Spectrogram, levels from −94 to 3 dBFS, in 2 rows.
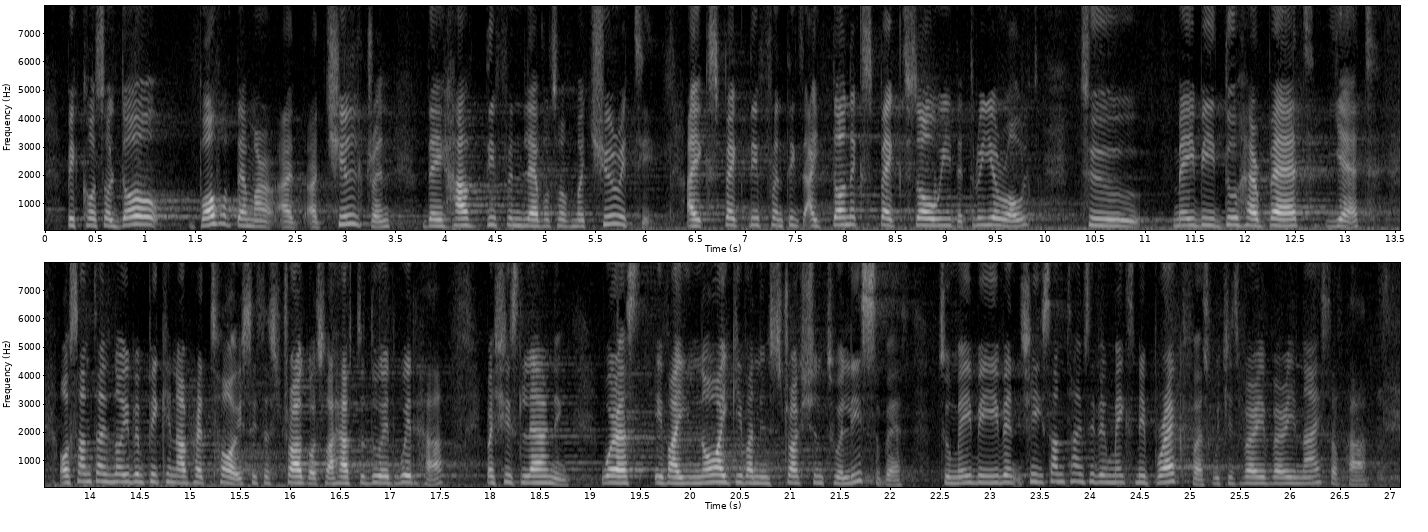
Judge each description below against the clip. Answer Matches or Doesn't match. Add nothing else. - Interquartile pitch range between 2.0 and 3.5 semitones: Matches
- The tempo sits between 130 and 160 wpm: Doesn't match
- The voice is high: Matches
